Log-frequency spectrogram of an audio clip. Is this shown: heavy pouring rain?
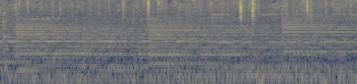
yes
